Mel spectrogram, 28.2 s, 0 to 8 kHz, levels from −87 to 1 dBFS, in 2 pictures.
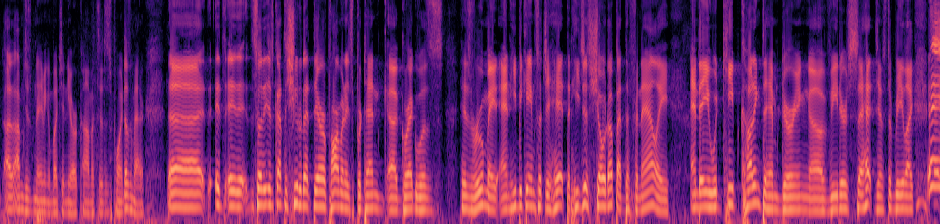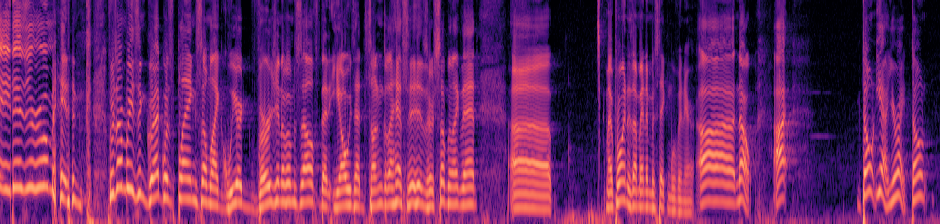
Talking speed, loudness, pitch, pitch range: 230 wpm, -21 LUFS, 155 Hz, 130-190 Hz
